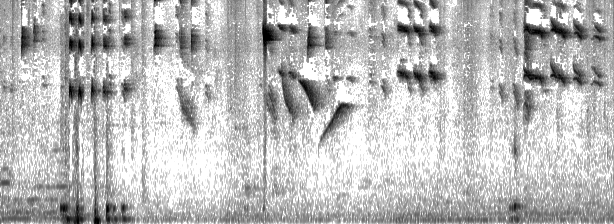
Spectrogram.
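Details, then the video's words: ['Green-winged saltator singing, a recording meant to excite captive birds into song. Clear whistled phrases: paired short notes, then long descending slurs and a rising whistle, sharp chirps near the end; clattering noises at the start.'] "TRINCA FERRO OUVIU CANTOU O MELHOR CANTO PARA ESQUENTAR FOGUEAR LEVANTAR SEU TRINCA FERRO"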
